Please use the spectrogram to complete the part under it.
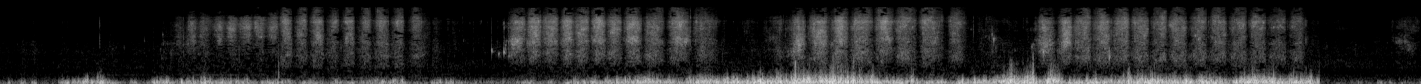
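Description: Water sloshes in a metal basin.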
